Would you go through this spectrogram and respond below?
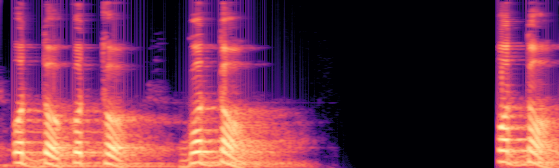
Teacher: পদ্য, কথ্য, দেখো প্রত্যেকটারই দ্বিতীয় ধ্বনিতে গিয়ে, দ্বিতীয় বর্ণে গিয়ে জ ফলা যুক্ত হয়েছে, তাহলে পূর্বের যে অ রয়েছে এটি ও উচ্চারিত হচ্ছে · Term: সংবৃত উচ্চারণ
